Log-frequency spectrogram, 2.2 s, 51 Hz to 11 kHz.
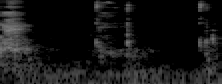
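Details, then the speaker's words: Several short cough bursts in a quiet small room from an adult with asthma, coughed out during a live-streamed chess simul; cough. "Get the cough out of the system, and then I'm good for another 2 minutes before my next asthma attack."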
